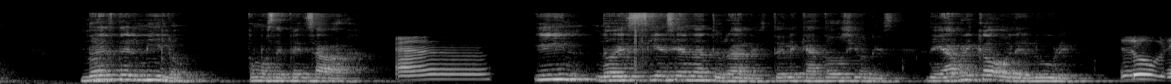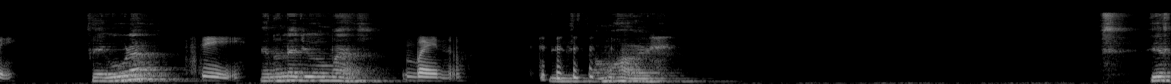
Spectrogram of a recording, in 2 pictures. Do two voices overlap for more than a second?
No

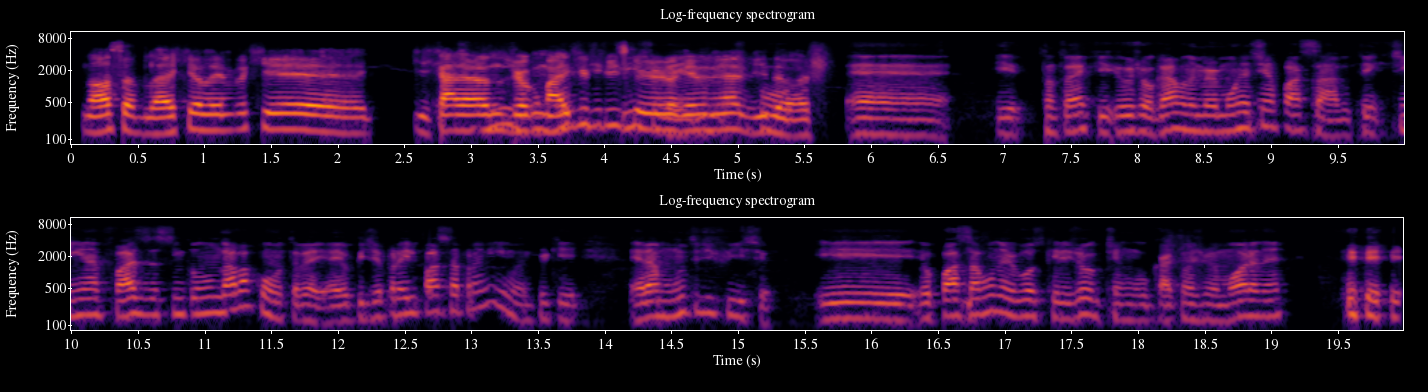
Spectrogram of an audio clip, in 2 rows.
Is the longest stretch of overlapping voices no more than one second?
No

